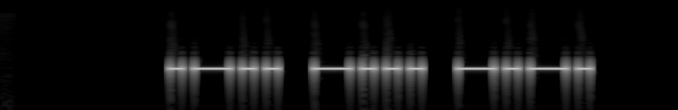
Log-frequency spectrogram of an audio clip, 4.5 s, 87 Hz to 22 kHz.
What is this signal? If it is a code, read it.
Morse code, heard as a keyed tone, about 15 wpm, 700 Hz. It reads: LBC
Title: USA Call Sign Postfixes - 3 Letters 15wpm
